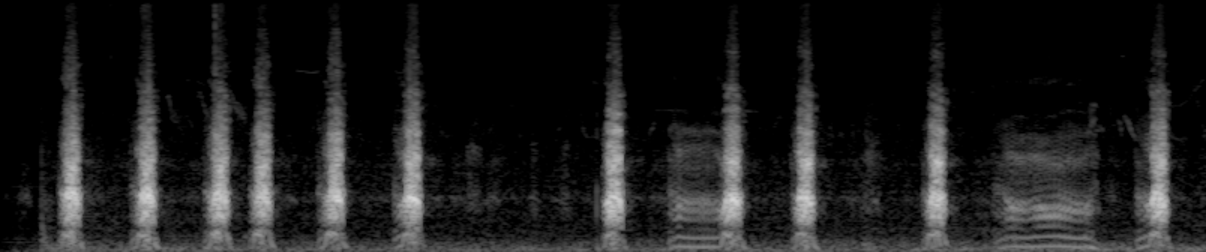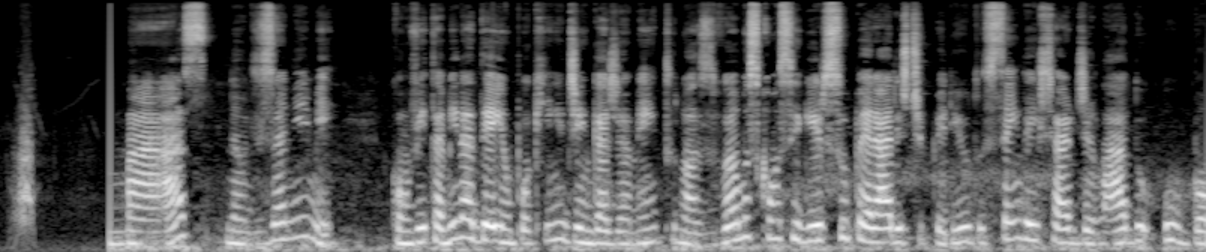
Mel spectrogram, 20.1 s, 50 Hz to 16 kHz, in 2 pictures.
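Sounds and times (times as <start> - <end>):
dog barking: 0.5 - 3.6, 5.0 - 6.8, 7.7 - 10.4
speech: 11.2 - 20.0.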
